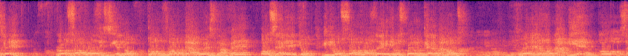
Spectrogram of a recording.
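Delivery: slow, forceful proclamation; preaching. Real, not acted. Preacher telling how blind eyes were opened, forceful preaching. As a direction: draw out key words for the congregation.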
